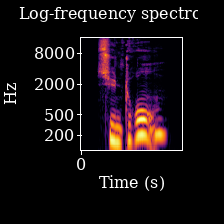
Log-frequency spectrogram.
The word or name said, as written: syndrom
